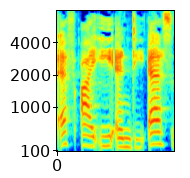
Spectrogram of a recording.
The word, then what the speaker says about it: Best Fiends: got to download best fiends and how you spell that is f-i-e-n-d-s but it is pronounced fiends this is a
